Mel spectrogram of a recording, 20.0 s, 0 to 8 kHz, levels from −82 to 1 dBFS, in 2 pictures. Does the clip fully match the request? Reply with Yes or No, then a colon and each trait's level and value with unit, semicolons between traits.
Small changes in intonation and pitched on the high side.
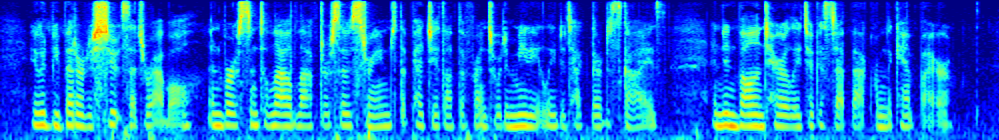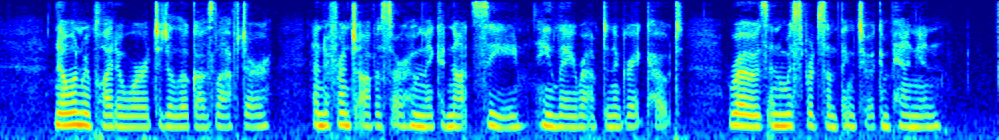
Yes: narrow, 1.5 semitones; high, 205 Hz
